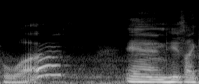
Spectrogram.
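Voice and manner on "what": mock gasp of disbelief, pitch flying up; stunned what. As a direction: her jaw-dropping reaction, retold. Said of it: "And she's like".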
